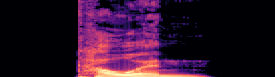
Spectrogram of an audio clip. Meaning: 1. gerund of tauen 2. dative plural of Tau
- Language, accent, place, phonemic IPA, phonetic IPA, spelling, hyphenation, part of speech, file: German, Germany, Berlin, /ˈtaʊ̯ən/, [ˈtaʊ̯n̩], Tauen, Tau‧en, noun, De-Tauen.ogg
